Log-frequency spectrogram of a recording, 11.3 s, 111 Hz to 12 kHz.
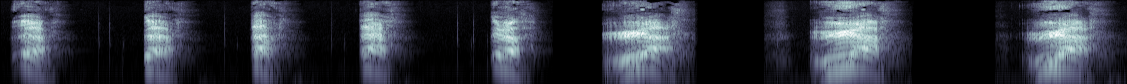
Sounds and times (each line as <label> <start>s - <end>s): general screams 10.3s - 11.1s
